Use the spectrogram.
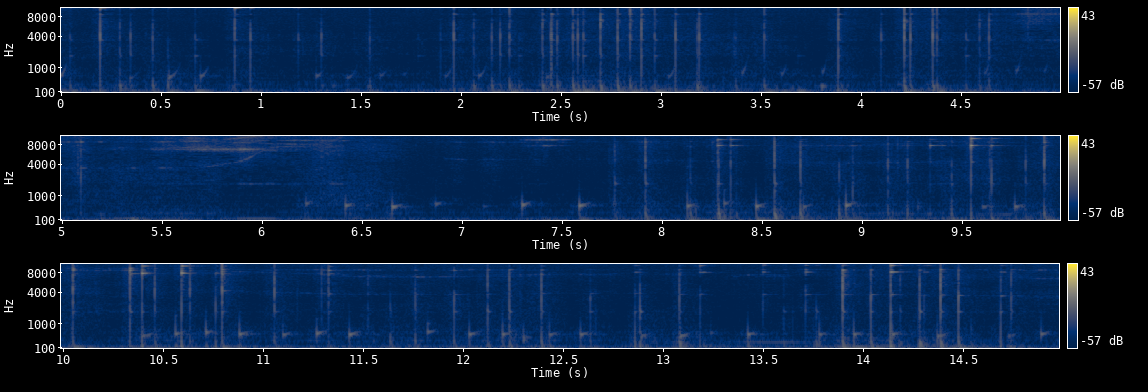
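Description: Long painted nails tap rapidly on a small, hollow, clear plastic liquid hourglass filled with liquid and beads and held upright. The taps make quick, dry plastic clicks over a dull low thump, easing into a softer stretch midway before the rapid tapping resumes.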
